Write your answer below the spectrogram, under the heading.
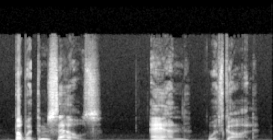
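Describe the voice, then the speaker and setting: With an American accent and vocal fry, a man speaks in a very clean recording against a silent background. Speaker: radio host. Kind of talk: radio program hosting.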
